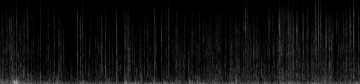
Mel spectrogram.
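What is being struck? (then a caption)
Thin clear plastic film. A large heap of thin, clear plastic film is rubbed and squeezed by hand, producing a dense, continuous crinkle of rapid, sharp crackles across a wide range. The crackles run steadily for the whole clip at a fairly even level, with a couple of louder pops near the start and midway through.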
